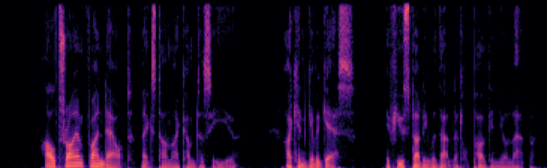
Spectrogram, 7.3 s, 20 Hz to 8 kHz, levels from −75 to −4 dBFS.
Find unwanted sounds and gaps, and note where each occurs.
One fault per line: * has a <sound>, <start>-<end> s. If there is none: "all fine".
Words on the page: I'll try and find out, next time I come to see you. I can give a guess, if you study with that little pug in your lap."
all fine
